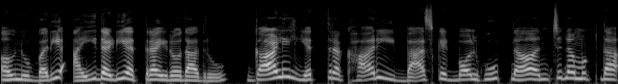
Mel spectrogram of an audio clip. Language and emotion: Kannada, surprised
